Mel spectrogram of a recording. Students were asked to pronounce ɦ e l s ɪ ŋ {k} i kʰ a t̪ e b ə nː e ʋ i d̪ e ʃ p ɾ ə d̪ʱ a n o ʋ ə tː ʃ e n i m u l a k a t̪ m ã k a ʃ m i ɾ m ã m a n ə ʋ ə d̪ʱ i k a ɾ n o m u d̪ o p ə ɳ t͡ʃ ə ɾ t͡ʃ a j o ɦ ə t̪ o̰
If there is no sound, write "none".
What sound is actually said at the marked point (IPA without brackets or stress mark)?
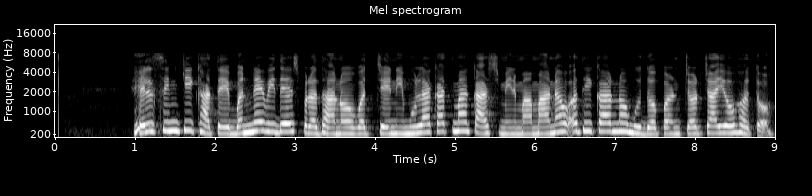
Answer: k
